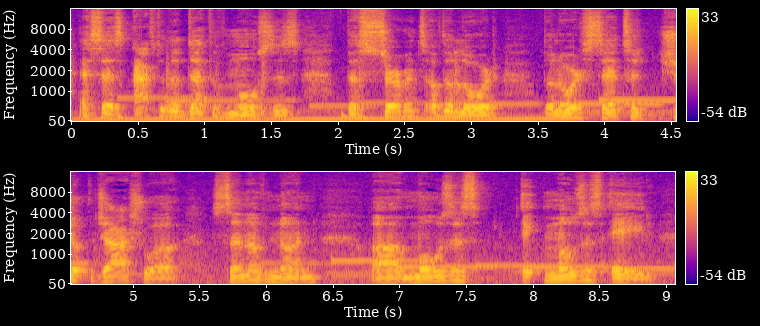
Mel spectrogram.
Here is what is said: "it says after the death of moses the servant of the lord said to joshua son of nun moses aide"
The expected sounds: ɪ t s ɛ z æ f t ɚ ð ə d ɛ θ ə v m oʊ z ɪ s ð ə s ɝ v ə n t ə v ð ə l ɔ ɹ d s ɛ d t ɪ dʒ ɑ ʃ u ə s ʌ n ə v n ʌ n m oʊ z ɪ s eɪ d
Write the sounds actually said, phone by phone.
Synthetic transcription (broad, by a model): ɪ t s ɛ z æ f t ɚ ð ə d ɛ θ ə v m oʊ z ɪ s ð ə s ɝ v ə n t ə v ð ə l ɔ ɹ d s ɛ d t ɪ dʒ ɑ ʃ u ə s ʌ n ə v n ʌ n m oʊ z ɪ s eɪ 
